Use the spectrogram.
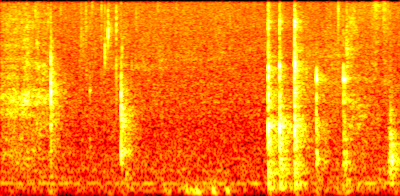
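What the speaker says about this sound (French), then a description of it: "On mélange délicatement, histoire de ne pas renverser." A spoon gently stirs beef broth in a cooking pot, producing soft scattered clinks and liquid swirls, with a cluster of clearer taps near the end.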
